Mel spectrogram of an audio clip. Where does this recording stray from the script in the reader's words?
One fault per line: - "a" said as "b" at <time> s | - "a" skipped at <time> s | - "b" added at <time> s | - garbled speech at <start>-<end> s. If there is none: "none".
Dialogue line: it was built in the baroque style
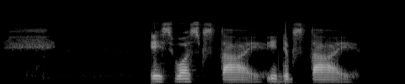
- "built" said as "style" at 2.0 s
- "baroque" skipped at 2.9 s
